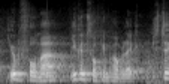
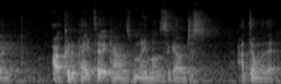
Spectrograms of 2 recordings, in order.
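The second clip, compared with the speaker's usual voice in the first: quiet plea; 5 semitones lower, 9 dB quieter than usual. Retold or imitated. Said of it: "I said".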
